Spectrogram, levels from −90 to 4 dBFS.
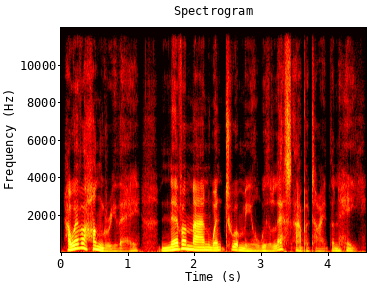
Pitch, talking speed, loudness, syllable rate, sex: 120 Hz, 185 wpm, -18 LUFS, 5.3 syllables/s, male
